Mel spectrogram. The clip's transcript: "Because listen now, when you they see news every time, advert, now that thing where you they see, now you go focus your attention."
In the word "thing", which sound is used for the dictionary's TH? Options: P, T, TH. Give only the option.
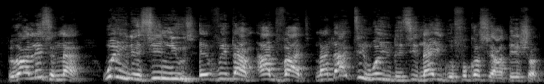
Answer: T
